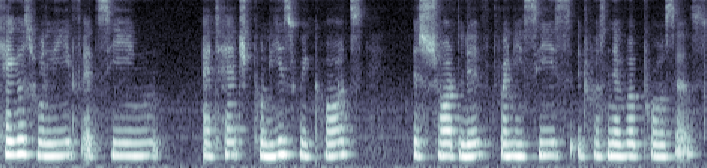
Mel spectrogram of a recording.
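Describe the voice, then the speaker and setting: Her pitch fairly high but her tone dark and mellow, a woman speaks at a fairly slow pace in a monotone, flat intonation. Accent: non-native. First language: not English. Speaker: podfic reader. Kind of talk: reading aloud. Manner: halting, with stumbles and restarts.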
